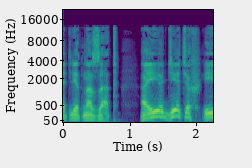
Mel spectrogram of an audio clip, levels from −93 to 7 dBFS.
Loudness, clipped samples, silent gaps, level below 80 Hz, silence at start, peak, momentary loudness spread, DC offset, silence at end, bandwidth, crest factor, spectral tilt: -21 LUFS; under 0.1%; none; -46 dBFS; 0 s; -4 dBFS; 12 LU; under 0.1%; 0 s; 13 kHz; 16 dB; -4.5 dB/octave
